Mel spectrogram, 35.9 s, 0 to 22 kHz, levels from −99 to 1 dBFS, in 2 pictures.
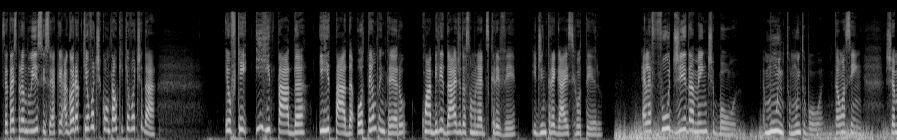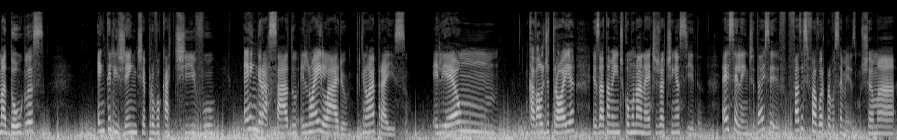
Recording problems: wind noise on the microphone; occasional gusts; from 12 s on; 15 dB below the speech

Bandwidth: 15 kHz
